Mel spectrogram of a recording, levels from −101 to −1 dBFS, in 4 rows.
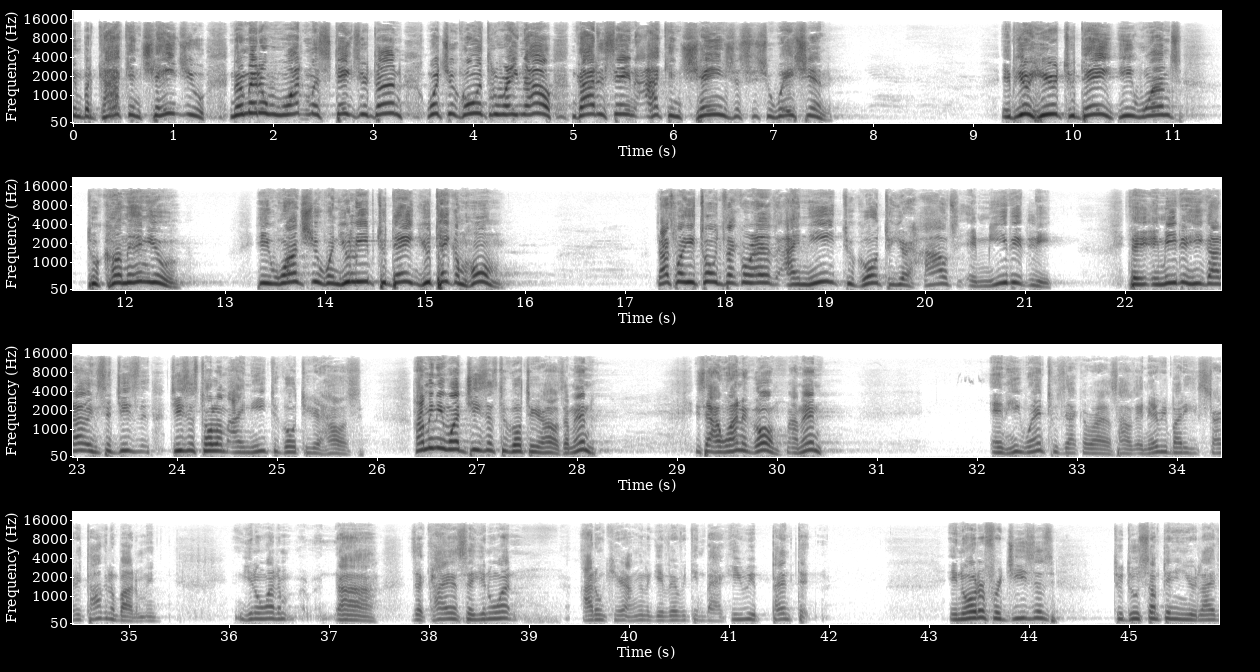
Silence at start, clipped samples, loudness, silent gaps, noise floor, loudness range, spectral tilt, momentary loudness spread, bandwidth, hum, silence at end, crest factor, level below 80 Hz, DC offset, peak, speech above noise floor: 0 s; under 0.1%; -28 LUFS; none; -82 dBFS; 16 LU; -3 dB/octave; 19 LU; 15 kHz; none; 0 s; 22 dB; -68 dBFS; under 0.1%; -8 dBFS; 53 dB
